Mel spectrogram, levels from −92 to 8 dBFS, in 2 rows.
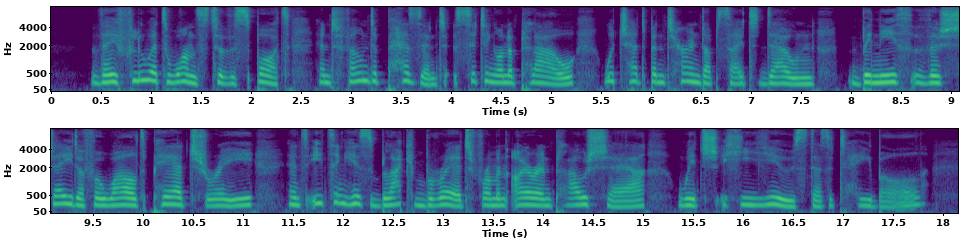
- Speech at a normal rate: Yes, average, 145 wpm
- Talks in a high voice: Yes, high, 200 Hz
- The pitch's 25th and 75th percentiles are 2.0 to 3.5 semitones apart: Yes, average, 3.0 semitones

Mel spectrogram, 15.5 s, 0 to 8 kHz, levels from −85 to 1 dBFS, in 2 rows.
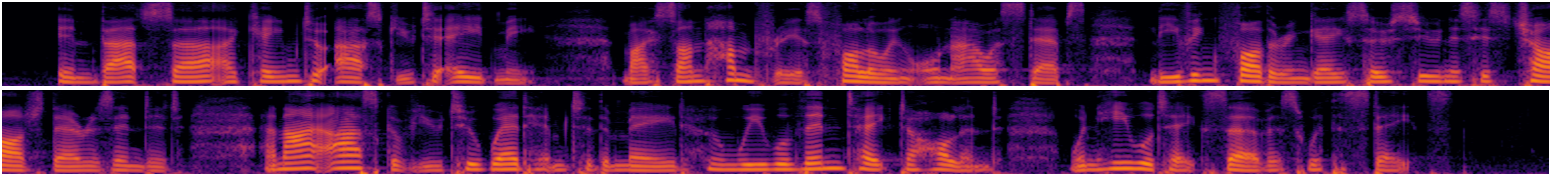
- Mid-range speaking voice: Yes, medium, 170 Hz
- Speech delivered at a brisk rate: Yes, fast, 215 wpm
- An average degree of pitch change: Yes, average, 3.5 semitones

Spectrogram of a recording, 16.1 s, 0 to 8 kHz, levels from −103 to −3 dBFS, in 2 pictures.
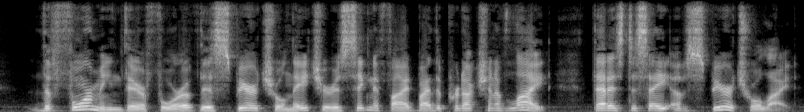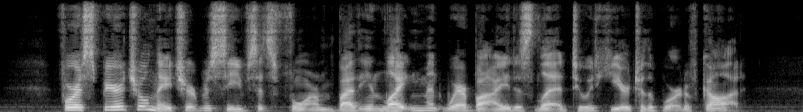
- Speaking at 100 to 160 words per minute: Yes, average, 155 wpm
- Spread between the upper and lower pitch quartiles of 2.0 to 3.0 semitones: No, average, 4.8 semitones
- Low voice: Yes, low, 130 Hz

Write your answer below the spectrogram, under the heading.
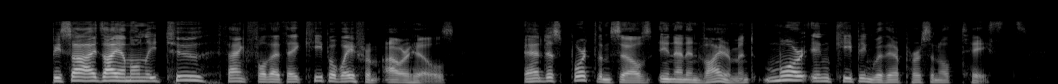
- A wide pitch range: Yes, wide, 7.5 semitones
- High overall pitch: No, medium, 140 Hz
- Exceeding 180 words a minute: No, average, 145 wpm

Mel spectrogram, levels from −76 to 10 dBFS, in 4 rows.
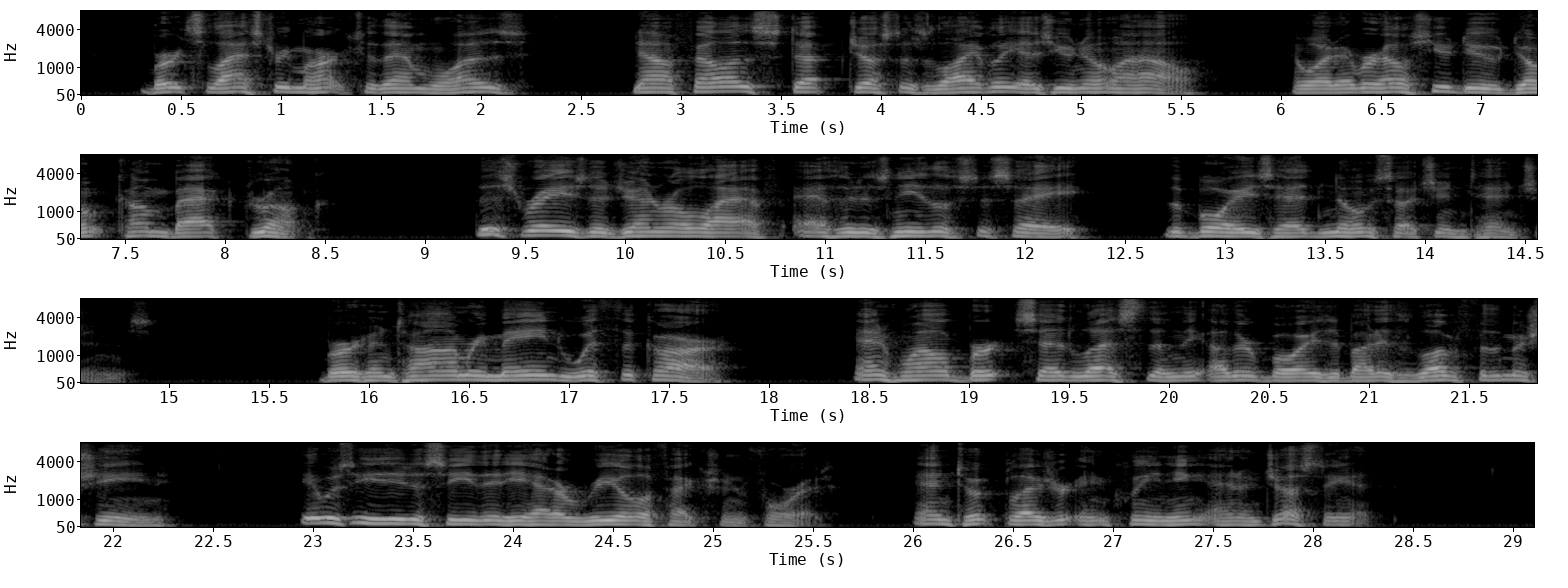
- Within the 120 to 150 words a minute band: No, average, 175 wpm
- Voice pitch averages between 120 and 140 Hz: Yes, low, 135 Hz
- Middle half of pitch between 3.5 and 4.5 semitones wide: No, narrow, 2.5 semitones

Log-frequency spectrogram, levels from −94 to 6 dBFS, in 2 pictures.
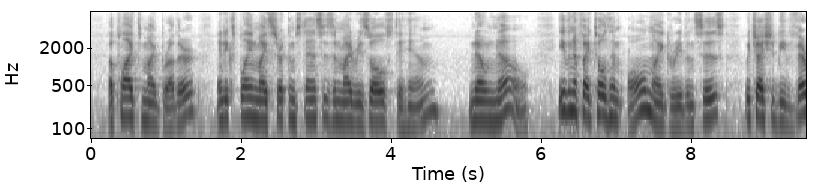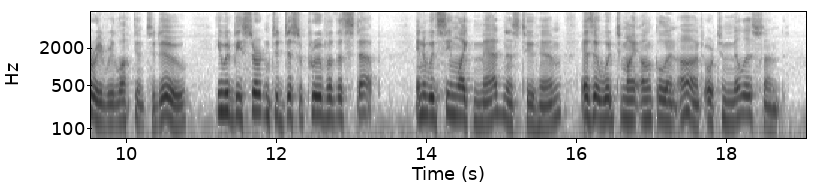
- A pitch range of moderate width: Yes, average, 3.8 semitones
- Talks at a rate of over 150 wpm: Yes, average, 180 wpm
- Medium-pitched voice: Yes, medium, 145 Hz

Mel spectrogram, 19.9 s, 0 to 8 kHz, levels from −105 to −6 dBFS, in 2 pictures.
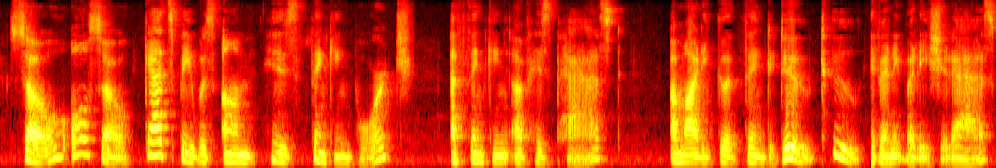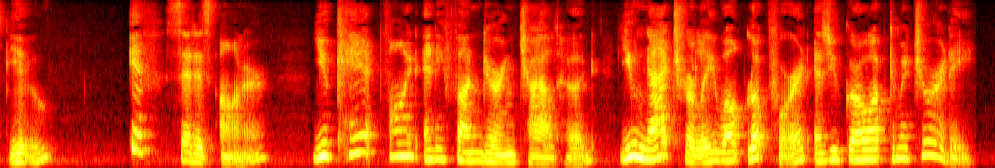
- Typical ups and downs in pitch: No, wide, 7.3 semitones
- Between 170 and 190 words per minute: No, average, 145 wpm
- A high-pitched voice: No, medium, 155 Hz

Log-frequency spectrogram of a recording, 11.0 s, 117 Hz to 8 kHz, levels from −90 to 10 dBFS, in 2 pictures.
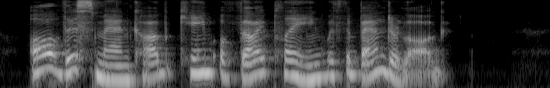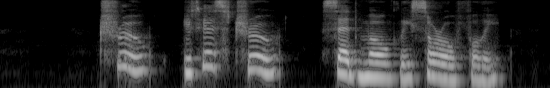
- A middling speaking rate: No, slow, 105 wpm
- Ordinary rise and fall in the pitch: Yes, average, 4.5 semitones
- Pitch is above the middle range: Yes, high, 220 Hz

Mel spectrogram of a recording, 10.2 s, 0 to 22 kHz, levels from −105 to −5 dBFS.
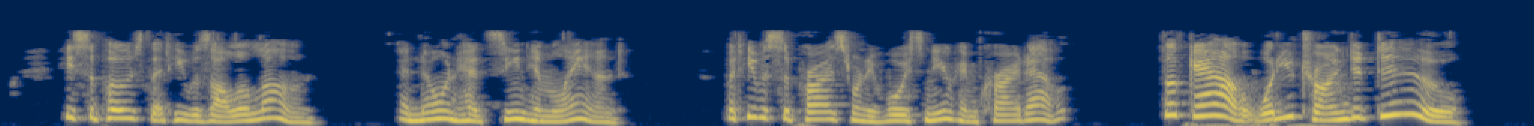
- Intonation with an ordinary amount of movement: No, wide, 6.1 semitones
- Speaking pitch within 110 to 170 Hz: No, high, 220 Hz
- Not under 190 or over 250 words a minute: Yes, average, 195 wpm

